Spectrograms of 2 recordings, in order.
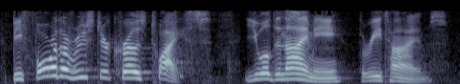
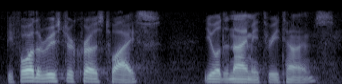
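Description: First: Slow, high, weighty warning; solemn prophecy. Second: Soft, low recollection; quiet remembered words. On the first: Acted. Jesus telling Peter he will deny him, slow and solemn. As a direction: lay the prophecy down slowly. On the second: Retold or imitated. Peter remembering what Jesus said, quiet and low. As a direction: recall it softly, sinking in.

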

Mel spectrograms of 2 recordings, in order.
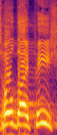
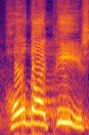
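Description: First: Said in the usual way. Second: Slow, higher scripture command; slow and raised, a measured rebuke; emphatic reading. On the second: Acted. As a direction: draw it out with weight. Rereads it as the better wording.

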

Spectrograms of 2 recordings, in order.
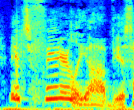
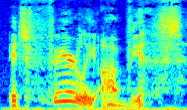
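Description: First: Much higher and louder sarcastic cry; mock outrage. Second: Slow, breathy sarcastic drawl; mock repetition. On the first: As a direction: throw the phrase back, incredulous. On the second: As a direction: drag it out, mocking the phrase. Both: Mocking the letter writer's phrase.

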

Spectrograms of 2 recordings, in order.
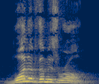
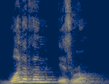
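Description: First: Slow, firm stress on "One of them is wrong"; "wrong" landed hard and final; emphatic. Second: Said in the usual way. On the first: Shown as a demonstration.

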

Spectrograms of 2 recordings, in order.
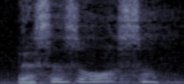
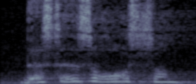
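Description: First: Higher and much softer, reverent; hushed awe. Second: Much softer, higher, falling at the end; hushed awe. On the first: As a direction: breathe it out in wonder. Hushed awe after plain 'good'. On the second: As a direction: settle it down in quiet reverence. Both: Real, not acted.

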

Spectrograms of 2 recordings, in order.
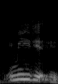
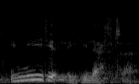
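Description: First: Immediately repeated much higher and louder, with a fall; emphatic repeat. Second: Said in the usual way. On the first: Shown as a demonstration. Preacher hammering home how quick the obedience was, emphatic. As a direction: punch the word Immediately on its own.

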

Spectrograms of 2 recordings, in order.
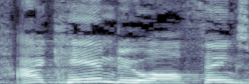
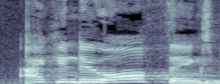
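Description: First: "can" weighted instead of "all"; stress on can. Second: "all" lifted high as the common misreading; stress on all things. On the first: Preacher shows the true emphasis, stress on "can". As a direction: press on "can", let "all things" pass. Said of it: "The emphasis is on through Christ". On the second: Preacher shows the misquoted verse, stress on "all". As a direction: lean on "all things" like the locker-room version. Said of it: "the emphasis isn't on the all things". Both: Shown as a demonstration.

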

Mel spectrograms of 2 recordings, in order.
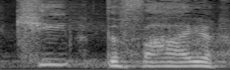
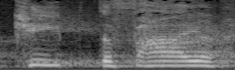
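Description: First: Said in the usual way. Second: Louder call. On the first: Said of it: "Come on, say it louder". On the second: Shown as a demonstration. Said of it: "Say it louder".

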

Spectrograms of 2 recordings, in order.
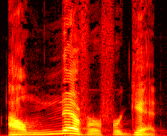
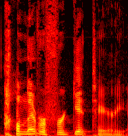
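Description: First: Slow, firm stress on "never", full voice; a deliberate, weighted "never"; emphatic vow. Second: A hushed, heartfelt "never"; hushed remembrance. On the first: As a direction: say "I'll never forget" slowly and plant "never". Preacher repeating his vow for emphasis. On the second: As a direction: say "I'll never forget Terry" quietly, like a memory that still moves you. Preacher recalling a beloved mentor. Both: Real, not acted.

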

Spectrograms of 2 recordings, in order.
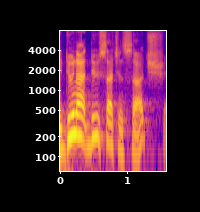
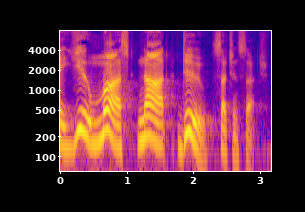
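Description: First: Said in the usual way. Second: Slow, with weight on "must not"; "must not" stressed and drawn out; emphatic prohibition. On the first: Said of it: "You could just say plainly". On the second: Shown as a demonstration. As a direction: hit "must" and "not" separately, word by word. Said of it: "put some emphasis on it".

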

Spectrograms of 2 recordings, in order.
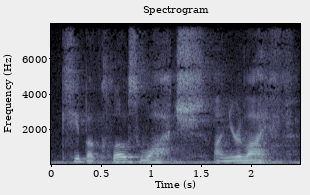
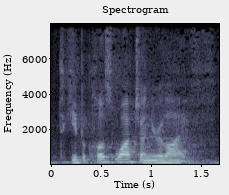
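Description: First: Quieter and slow, each word weighed; a hushed slow warning; soft, slow emphasis. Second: Said in the usual way. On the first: Acted. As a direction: lean in and say it gently, slowly.

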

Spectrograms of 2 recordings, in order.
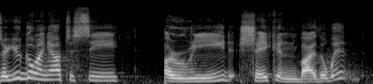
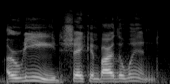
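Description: First: Rising tune up to "wind"; rhetorical question. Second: Said in the usual way. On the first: Retold or imitated. Preacher quoting Jesus questioning the crowd, rhetorical question. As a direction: pose it as a question, slowing on "a reed shaken by the wind". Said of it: "these early rhetorical questions".

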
